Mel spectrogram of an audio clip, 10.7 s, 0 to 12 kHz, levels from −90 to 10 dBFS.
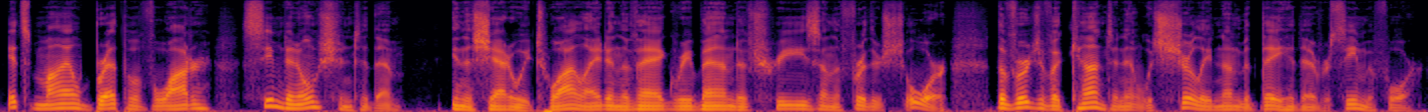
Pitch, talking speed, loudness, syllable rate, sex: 105 Hz, 215 wpm, -19 LUFS, 5.8 syllables/s, male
